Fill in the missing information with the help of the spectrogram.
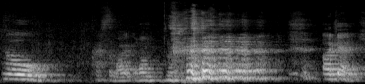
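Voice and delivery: normal talking voice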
